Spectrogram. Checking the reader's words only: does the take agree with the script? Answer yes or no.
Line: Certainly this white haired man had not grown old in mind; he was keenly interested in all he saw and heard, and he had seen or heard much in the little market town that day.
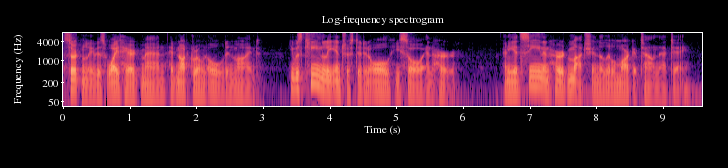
no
